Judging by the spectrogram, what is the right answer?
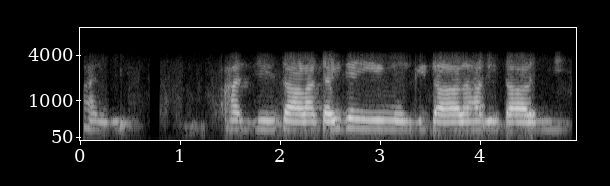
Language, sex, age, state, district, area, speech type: Punjabi, female, 30-45, Punjab, Barnala, rural, conversation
